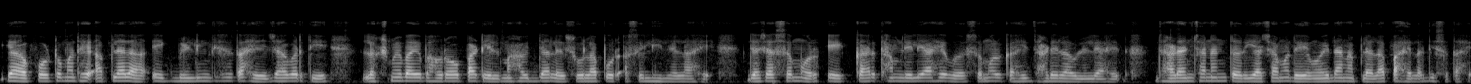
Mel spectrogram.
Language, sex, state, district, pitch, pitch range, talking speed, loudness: Marathi, male, Maharashtra, Solapur, 150 Hz, 145-155 Hz, 155 wpm, -25 LUFS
